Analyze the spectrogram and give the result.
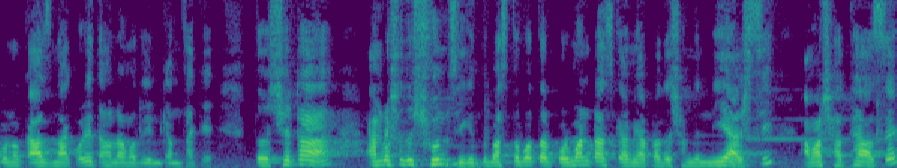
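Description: Here a man has a normal speaking voice, a fairly high pitch and fairly even intonation. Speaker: network marketing member, interviewer. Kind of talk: interview introduction.

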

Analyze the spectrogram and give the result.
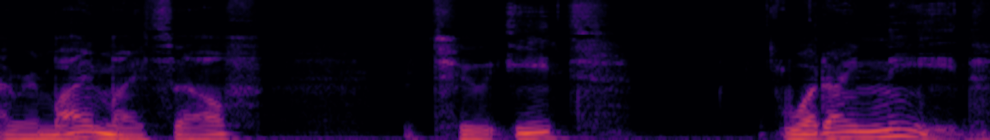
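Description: A man speaks at a very slow pace with lively intonation and a dark, mellow tone. The background is quiet. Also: fairly low pitch for a man. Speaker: vlogger. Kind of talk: casual vlog chat. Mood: humorous, self-deprecating. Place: home room. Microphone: phone near.

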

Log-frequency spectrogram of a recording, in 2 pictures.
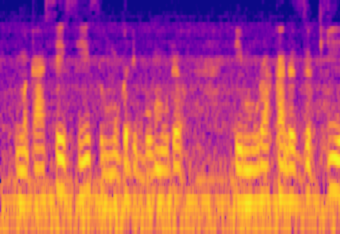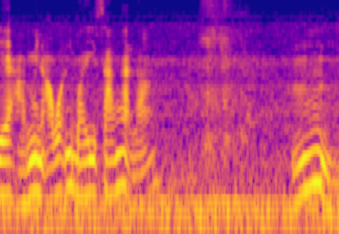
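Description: Clear background noise behind a moderate pace. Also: ordinary pitch variation.

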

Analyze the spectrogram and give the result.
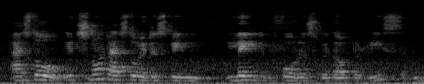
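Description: Audible room echo and light background noise surround speech at a fairly slow pace. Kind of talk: formal speech. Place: hall.

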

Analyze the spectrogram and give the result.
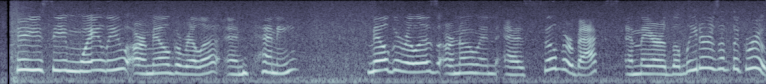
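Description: Noticeable background noise sits behind a woman speaking at a fairly slow pace. Her high voice moves through very wide pitch swings. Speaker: zoo primate keeper. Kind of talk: educational explanation for kids. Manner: friendly, clear, informative.

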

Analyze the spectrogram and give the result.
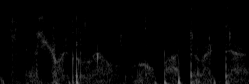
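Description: Whispering comes through at a fairly slow pace. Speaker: ASMR gaming content creator. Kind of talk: ASMR gaming commentary. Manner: whispered, relaxing.

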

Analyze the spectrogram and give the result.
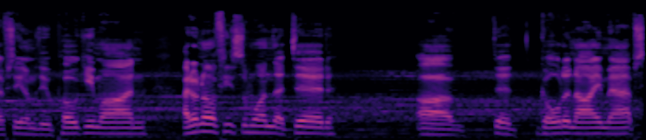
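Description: Music in the background behind a man at a moderate pace, his pitch fairly high with ordinary variation. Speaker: gaming YouTuber. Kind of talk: gameplay commentary. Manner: stuttering, repeated words; casual.

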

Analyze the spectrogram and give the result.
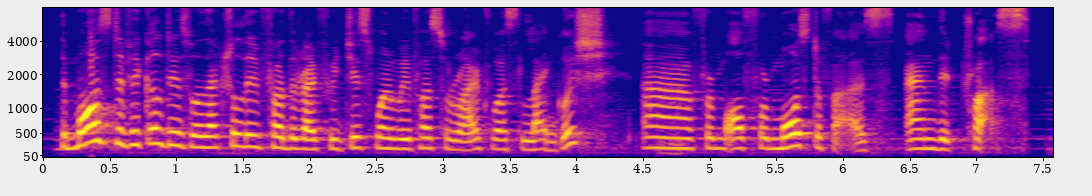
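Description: A woman talks at a moderate pace with hardly any pauses and ordinary pitch variation while faint music plays in the background. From Rohingya community, Myanmar. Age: 20s. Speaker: refugee advocate. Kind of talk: interview answer. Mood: earnest, reflective. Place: office.

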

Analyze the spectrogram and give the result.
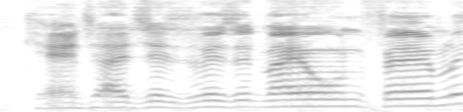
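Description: A man puts on a character voice, fairly high in pitch, speaking at a fairly slow pace with faint music in the background.

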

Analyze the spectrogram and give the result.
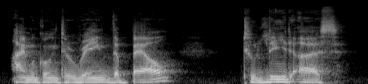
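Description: A man talks in a calm tone with a fairly low pitch. His voice is somewhat breathy. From China. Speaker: meditation teacher. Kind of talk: guided meditation. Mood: calm, reflective. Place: home room.

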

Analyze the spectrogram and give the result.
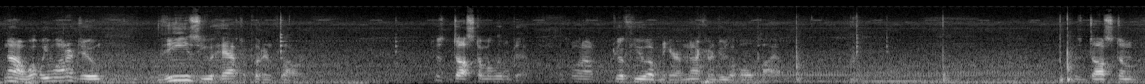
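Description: Against loud background noise, the speaker talks at a fairly quick pace with ordinary pitch variation. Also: man. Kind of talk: tutorial. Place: garden.

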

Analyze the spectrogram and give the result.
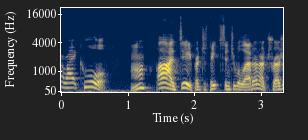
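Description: This plain reading aloud carries lively intonation throughout.

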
